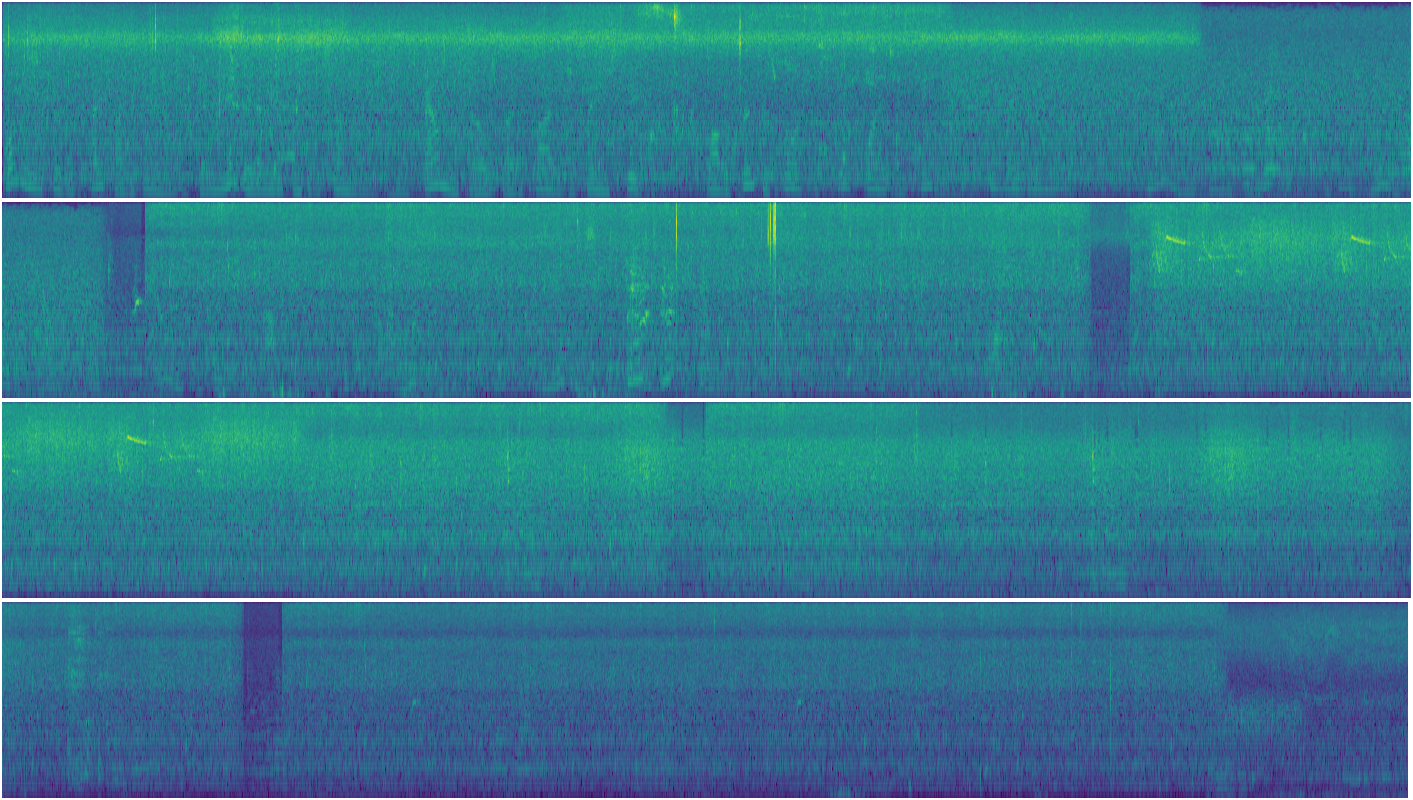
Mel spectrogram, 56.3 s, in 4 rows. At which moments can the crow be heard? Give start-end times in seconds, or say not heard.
not heard.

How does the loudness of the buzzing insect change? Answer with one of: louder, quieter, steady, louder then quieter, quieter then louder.
quieter.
